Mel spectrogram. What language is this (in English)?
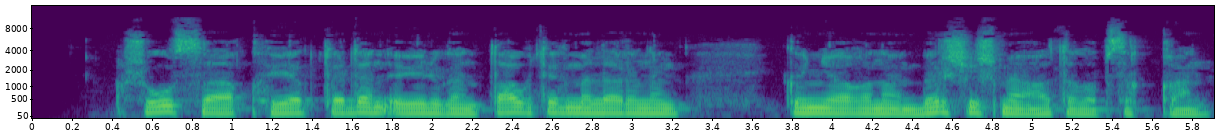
Bashkir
